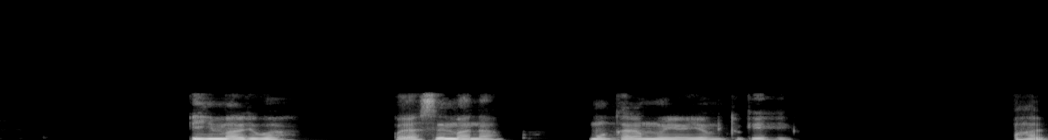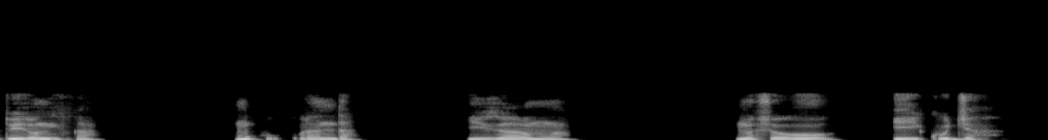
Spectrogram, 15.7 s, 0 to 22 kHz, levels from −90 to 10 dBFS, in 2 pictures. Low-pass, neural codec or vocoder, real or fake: 7.2 kHz; autoencoder, 48 kHz, 32 numbers a frame, DAC-VAE, trained on Japanese speech; fake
